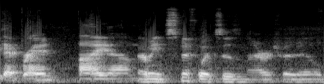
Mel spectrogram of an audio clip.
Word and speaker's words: Smithwick's: I mean, Smithwick's is an Irish Red Ale. But Oh, okay. I was going more general. Did you know that that's pronounced Smittix?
